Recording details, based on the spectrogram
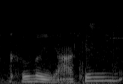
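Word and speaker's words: Kulu-Ya-Ku: do you want to pronounce it right it's kulayaki i believe i just cut out the yaw part of it or you can just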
